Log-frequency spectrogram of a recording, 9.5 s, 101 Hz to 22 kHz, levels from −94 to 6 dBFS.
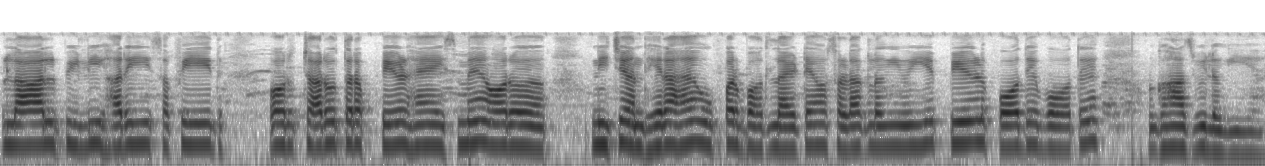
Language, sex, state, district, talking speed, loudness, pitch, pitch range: Hindi, female, Haryana, Jhajjar, 195 wpm, -18 LUFS, 200 Hz, 190-205 Hz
